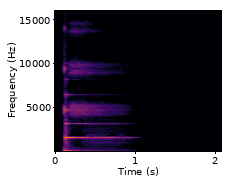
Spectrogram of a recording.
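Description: A single bell-like ding sound effect struck over a low thud, ringing out and fading within about a second.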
